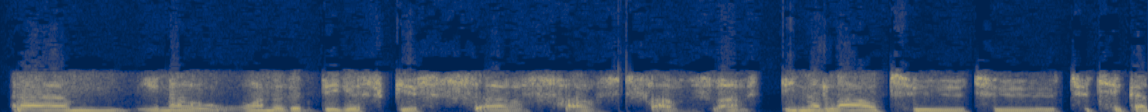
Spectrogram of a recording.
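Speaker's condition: No condition

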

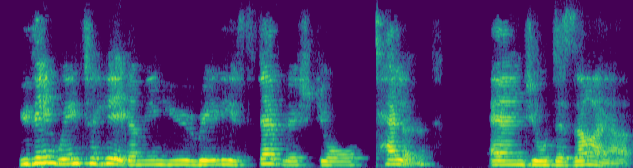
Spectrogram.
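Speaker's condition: No condition

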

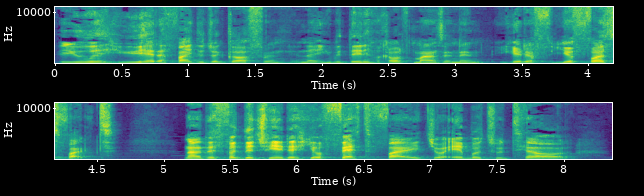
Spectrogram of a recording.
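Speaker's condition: No condition

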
